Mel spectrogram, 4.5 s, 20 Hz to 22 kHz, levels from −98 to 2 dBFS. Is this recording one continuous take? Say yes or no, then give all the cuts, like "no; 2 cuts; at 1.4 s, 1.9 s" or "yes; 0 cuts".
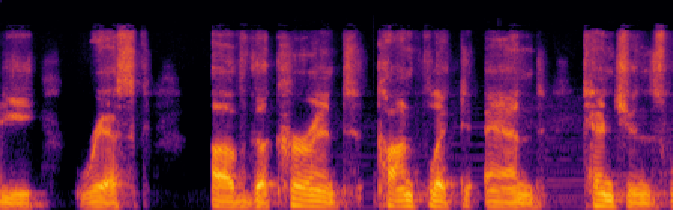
yes; 0 cuts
